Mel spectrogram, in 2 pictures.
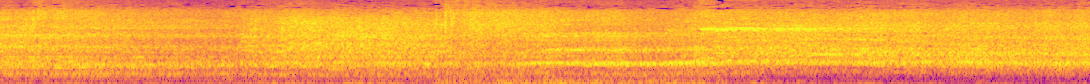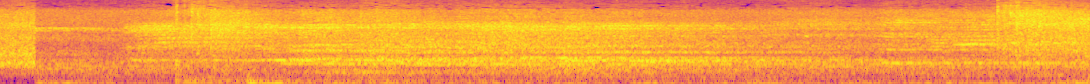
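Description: A volleyball being struck several times during play, under continuous shouting and calling from players and spectators.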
